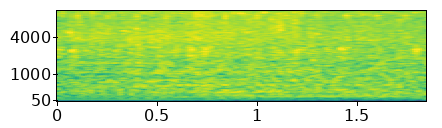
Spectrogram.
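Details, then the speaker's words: 2003 Toyota Corolla after replacing a bad fuel injector that caused a P0301 cylinder 1 misfire: even, steady idle with no stumbles or skipped beats; misfire counts all zero, running smoothly. "So far, so good. No misfire. I think it's already fixed. Look at, it sounds better, it runs better now."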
